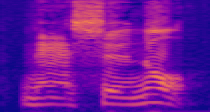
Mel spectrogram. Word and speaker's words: nation: Be careful when you make this a noun. Mm-hmm. We don't say nation. The A becomes a long A, so the noun form is a nation, the adjective is national. 所以它的变成形容词之后,它的那个A的发音就会不一样了。 That's right, so a nation, national.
